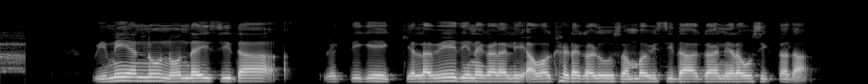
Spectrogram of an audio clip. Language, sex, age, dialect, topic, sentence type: Kannada, male, 51-55, Coastal/Dakshin, banking, question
